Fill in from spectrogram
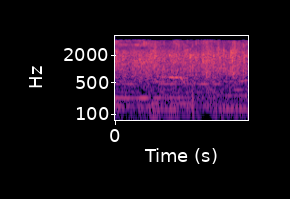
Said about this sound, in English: Clap for them.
